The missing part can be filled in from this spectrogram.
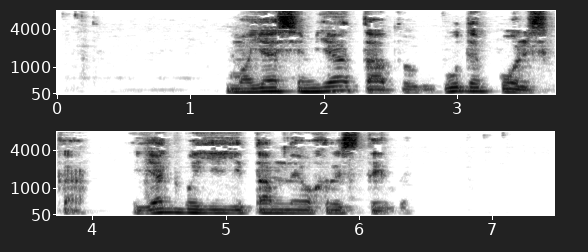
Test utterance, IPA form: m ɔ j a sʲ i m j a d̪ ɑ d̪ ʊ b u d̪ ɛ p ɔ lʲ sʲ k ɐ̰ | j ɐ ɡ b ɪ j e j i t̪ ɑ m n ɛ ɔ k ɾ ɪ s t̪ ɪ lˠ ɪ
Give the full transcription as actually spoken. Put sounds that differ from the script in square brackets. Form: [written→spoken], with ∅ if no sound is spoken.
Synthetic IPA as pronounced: m ɔ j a sʲ i m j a [d̪→t̪] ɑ [d̪→t̪] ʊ b u d̪ ɛ p ɔ lʲ sʲ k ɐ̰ | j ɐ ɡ b ɪ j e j i t̪ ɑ m n ɛ ɔ [k→x] ɾ ɪ s t̪ ɪ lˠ ɪ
